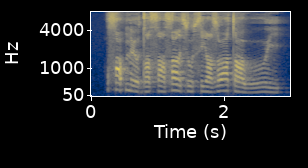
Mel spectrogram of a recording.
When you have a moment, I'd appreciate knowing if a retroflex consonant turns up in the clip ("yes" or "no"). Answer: no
